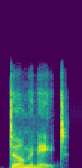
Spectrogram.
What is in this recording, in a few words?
"terminate", Indian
